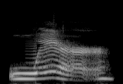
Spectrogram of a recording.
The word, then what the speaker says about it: where: page number five is where starts with a w got a silent h and the rest is tricky e r e where we've got five more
